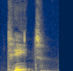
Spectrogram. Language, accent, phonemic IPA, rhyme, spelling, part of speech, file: English, US, /teɪnt/, -eɪnt, taint, noun / verb / contraction, En-us-taint.ogg
- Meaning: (noun) 1. A contamination, decay or putrefaction, especially in food 2. A tinge, trace or touch 3. A mark of disgrace, especially on one's character; blemish 4. Tincture; hue; colour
